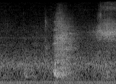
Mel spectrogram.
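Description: A single short sneeze in a classroom during a maths lecture, one brief burst of breath with a sharp high tail, under a steady low hum.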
